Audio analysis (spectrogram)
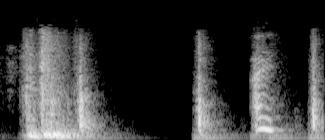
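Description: A door shuts with a heavy thunk, followed by a few shorter, lighter thuds and knocks in quick succession, as children are sent outside to play in the back.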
